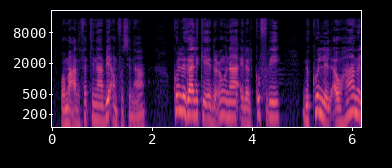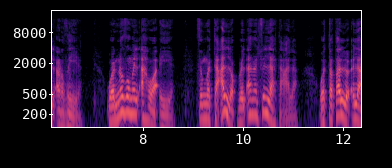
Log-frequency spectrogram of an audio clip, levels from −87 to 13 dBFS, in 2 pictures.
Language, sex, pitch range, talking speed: Arabic, male, 115-175 Hz, 95 wpm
